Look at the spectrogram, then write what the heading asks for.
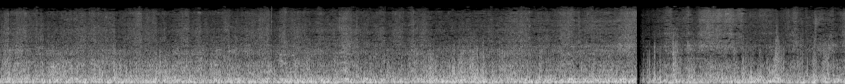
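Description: Wind rushing over the microphone with the steady rumble of a passenger train's coaches running at speed, heard from an open doorway of the moving train. The sound cuts out for an instant a little over six seconds in.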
